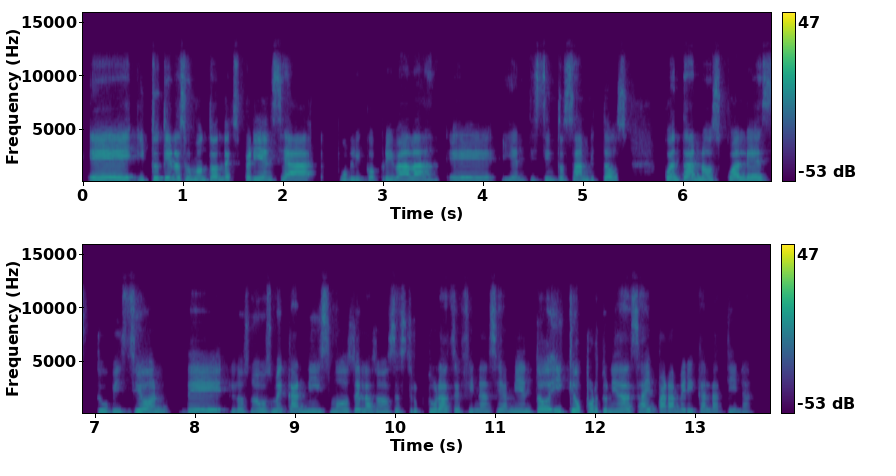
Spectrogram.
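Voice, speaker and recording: A woman moderating a webinar panel in a conversational, measured way. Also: lowish voice, steady tone, fairly bright tone.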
